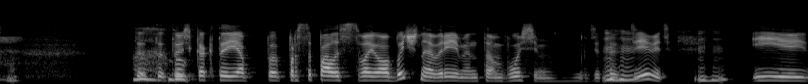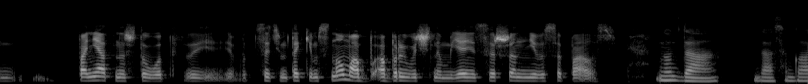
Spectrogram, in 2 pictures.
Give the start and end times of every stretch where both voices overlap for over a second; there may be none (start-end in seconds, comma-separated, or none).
none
